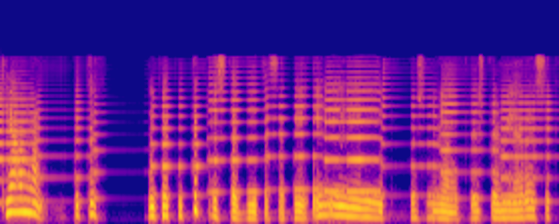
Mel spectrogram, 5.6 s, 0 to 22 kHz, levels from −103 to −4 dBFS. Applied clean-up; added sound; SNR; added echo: neural mask model RNNoise.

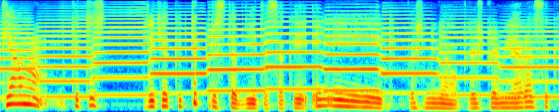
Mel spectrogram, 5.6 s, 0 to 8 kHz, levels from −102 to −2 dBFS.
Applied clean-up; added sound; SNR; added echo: none; Trumpet; 3 dB; none.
